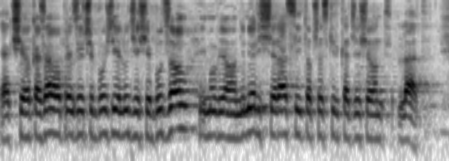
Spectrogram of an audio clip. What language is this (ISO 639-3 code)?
pol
